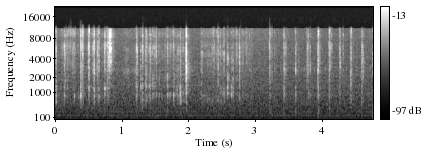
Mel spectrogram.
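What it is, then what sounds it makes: Plastic TV remote control. Fingertips tap and press the buttons of a black plastic Samsung TV remote held over fabric. A quiet, irregular run of sharp, bright plastic clicks and taps is heard, each dying away almost instantly. Faint rustling fills the gaps, with no low end.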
